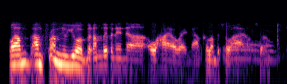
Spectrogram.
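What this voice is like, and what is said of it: New York accent. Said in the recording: “I heard the accent in the New York”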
